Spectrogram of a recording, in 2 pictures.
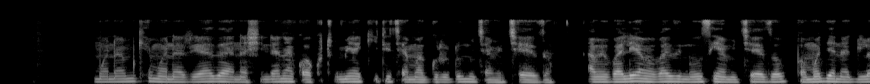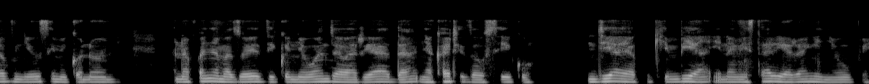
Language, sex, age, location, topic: Swahili, male, 18-24, Kisii, education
